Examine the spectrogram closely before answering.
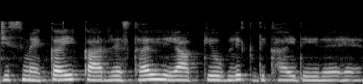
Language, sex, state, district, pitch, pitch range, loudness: Hindi, male, Himachal Pradesh, Shimla, 200 Hz, 195-210 Hz, -16 LUFS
